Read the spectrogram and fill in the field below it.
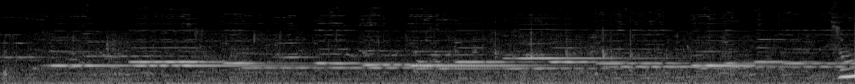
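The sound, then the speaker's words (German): Water-tuned drinking glasses, played by rubbing a wet finger lightly over their rims, sing with sustained, ringing musical tones, several pitches overlapping and shifting over a soft noisy background, with a louder swell at the very end. “Wenn man Wasser in die Gläser füllt, wird der Ton tiefer. So findet man die Töne, Glas für Glas.”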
